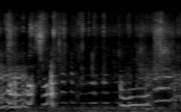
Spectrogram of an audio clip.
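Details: Backyard hens in the coop: a couple of short clucks followed by a longer, level, drawn-out nasal call, with more flock murmuring behind.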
